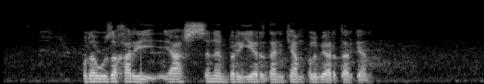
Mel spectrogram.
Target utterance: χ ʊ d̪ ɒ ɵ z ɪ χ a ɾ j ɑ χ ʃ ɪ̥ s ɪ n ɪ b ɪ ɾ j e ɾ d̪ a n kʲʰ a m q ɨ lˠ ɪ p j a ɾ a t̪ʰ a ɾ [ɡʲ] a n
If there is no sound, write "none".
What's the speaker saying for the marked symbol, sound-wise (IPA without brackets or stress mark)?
kʲ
